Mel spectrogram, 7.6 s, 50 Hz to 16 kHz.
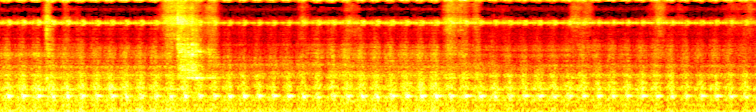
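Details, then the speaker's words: Reeder 2x72 belt grinder, 2 hp Hallmark three-phase AC motor on a KBAC-27D VFD at 40%, belt removed: a steady hum with a rhythmic pulsing flutter. Owner suspects an internal motor cause, perhaps cooling-fan imbalance or the VFD, unconfirmed. Motor vibration. "I don't know if you could hear that it almost sounds to me like it's coming from inside the motor"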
